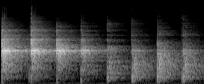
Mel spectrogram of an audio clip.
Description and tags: two pieces of wood
impact, wood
